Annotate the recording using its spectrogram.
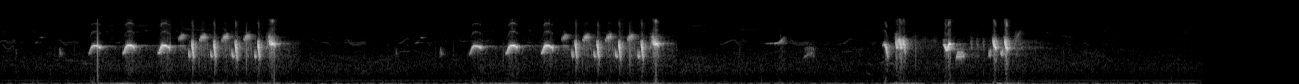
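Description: A bird singing high, clear phrases: twice a few spaced notes run into a quick series of notes, and a shorter burst of notes comes near the end.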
